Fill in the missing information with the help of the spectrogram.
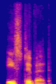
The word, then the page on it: aestivate: American English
